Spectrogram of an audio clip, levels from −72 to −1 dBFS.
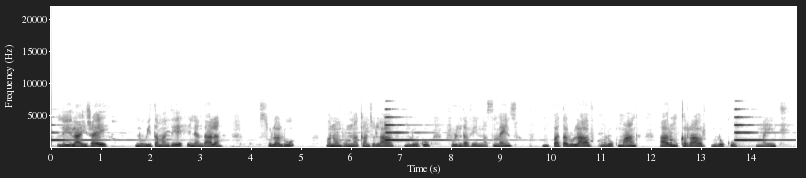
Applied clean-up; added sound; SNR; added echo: none; Piano; 5 dB; none.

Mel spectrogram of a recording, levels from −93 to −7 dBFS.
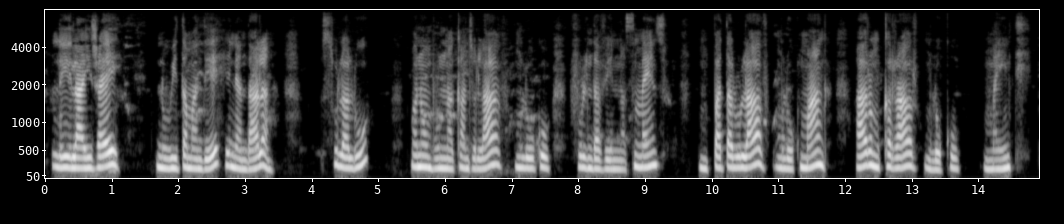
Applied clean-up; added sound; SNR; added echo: none; none; none; none.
